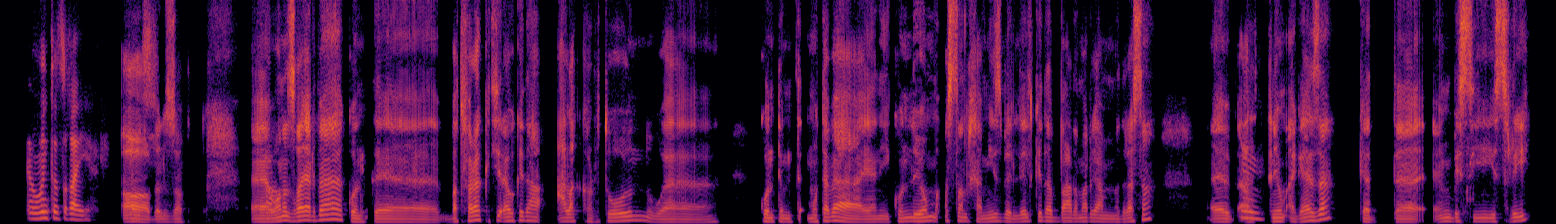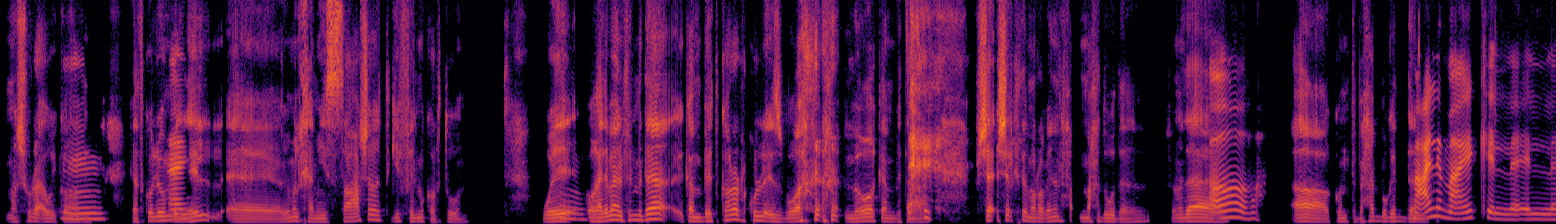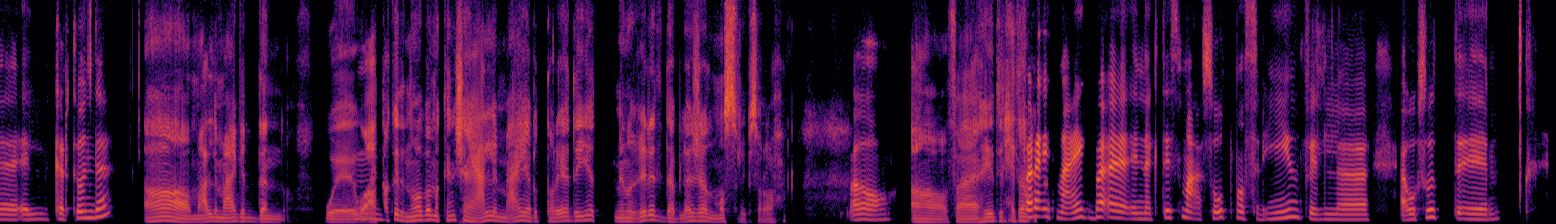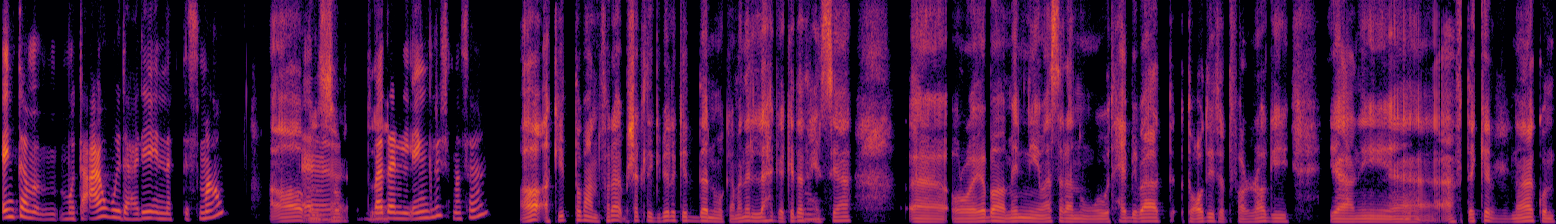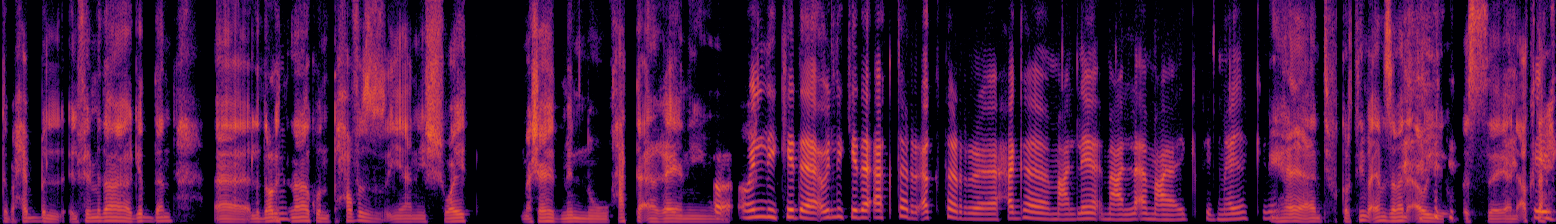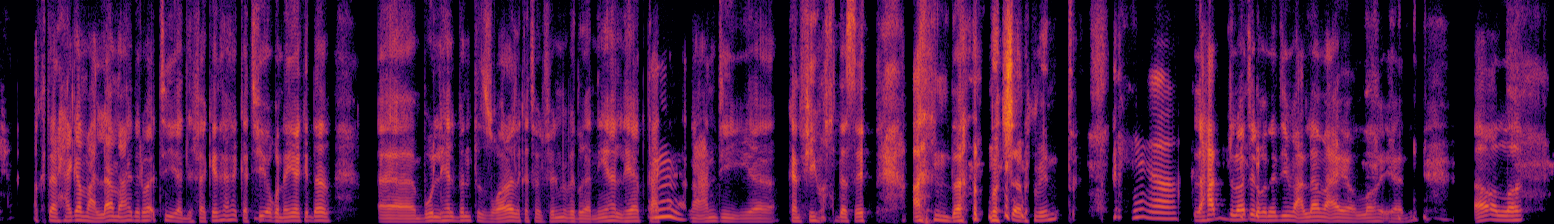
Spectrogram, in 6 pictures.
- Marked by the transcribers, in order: throat clearing; other background noise; tapping; laugh; in English: "الEnglish"; laugh; laugh; laughing while speaking: "عندها اتناشر بنت"; laugh
- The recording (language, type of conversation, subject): Arabic, podcast, شو رأيك في ترجمة ودبلجة الأفلام؟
